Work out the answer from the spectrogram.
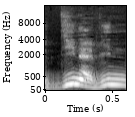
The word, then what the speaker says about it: Dynavin: pense de ce système de chez dynavin ou Dynavin si t'as envie de le prononcer à la française en plus des atouts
